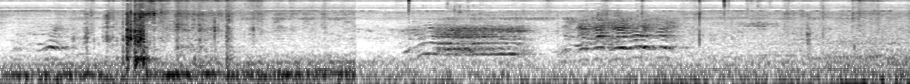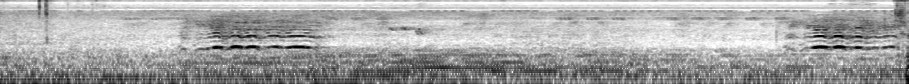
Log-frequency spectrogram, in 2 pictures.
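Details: Baby kitten playing outdoors in a garden, giving three plaintive rising-falling meows spaced several seconds apart, with a sharp knock early on and soft background noise between calls.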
